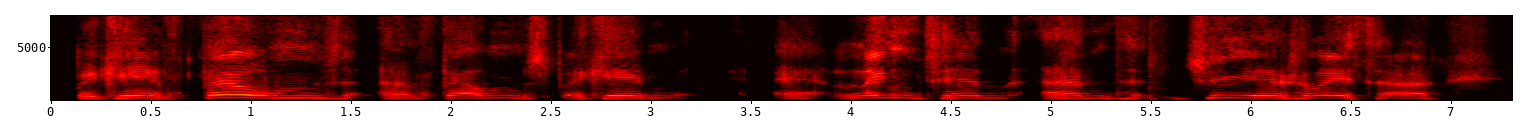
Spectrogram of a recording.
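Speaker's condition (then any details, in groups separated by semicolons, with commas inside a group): Cerebral palsy; visible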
